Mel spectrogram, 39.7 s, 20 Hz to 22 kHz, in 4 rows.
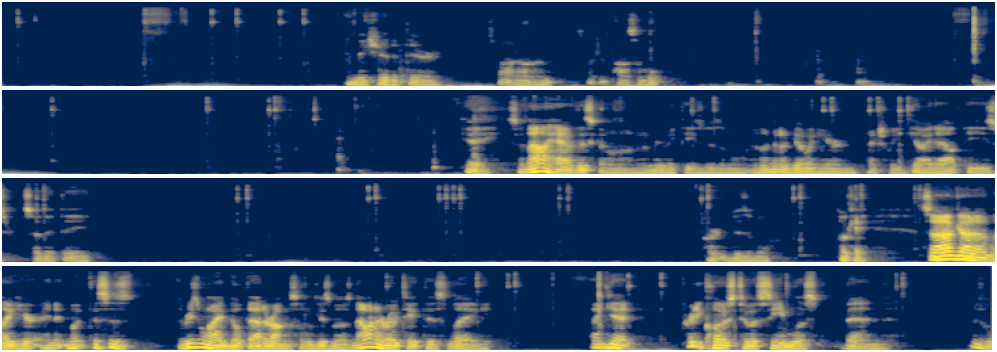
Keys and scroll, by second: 1.7 z, 4.1 Up, 4.2 Up, 4.8 Up, 5.1 Right, 5.5 Down, 5.6 Down, 6.0 Up, 6.4 Right, 6.7 Right, 6.9 Right, 7.4 Right, 9.7 q, 13.4 super+-, 14.0 super+-, 15.1 super+-, 35.7 z.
